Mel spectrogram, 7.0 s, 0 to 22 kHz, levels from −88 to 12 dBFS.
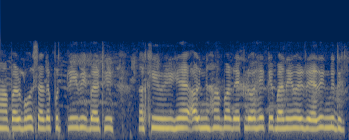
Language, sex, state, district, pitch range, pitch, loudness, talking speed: Hindi, female, Jharkhand, Garhwa, 245-260 Hz, 250 Hz, -12 LUFS, 170 wpm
